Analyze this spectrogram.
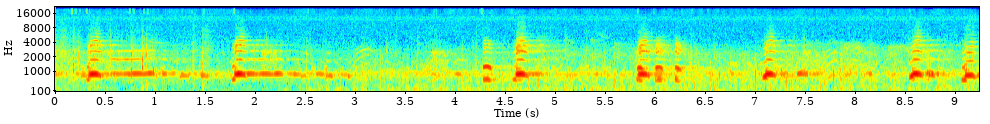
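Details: Whooper swans on the ice of a lake in spring give spaced, fairly soft trumpeting honks every second or so, with a continuous low hum of distant swan voices behind them.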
